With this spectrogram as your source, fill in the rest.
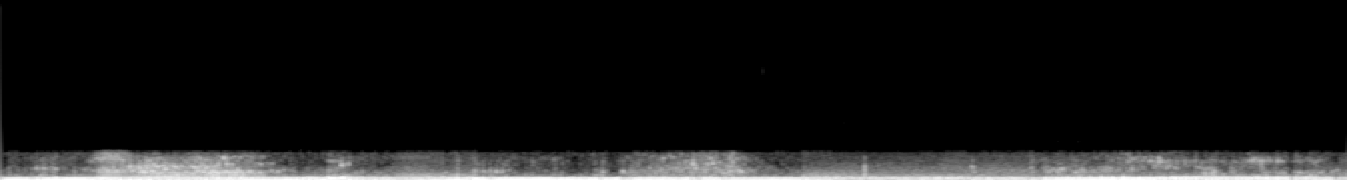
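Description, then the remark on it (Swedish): Steady engine hum of cars passing at a road junction at the edge of the village of Lillsjöhögen, with a loud low drone that swells and dips as vehicles go by, plus some clattering rattles; no one speaks. “Ja, lite bilar har vi här också.”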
